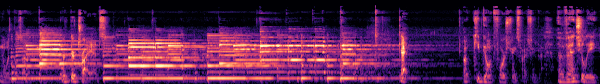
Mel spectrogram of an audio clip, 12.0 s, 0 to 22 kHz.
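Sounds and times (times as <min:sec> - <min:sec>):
electric guitar chords: 0:00.0 - 0:09.5.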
